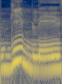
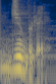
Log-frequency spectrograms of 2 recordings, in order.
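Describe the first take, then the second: First: It is said with the Italian pronunciation. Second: It is said with the Japanese pronunciation. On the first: "I'm used to the Italian pronunciation" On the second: "in Japanese you're supposed to say Ghibli"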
